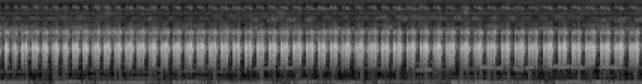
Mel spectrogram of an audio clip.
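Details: Frog calling at night, an unbroken series of rapid, evenly spaced croaking pulses, several each second, keeping the same pitch and loudness throughout, with faint low rumbling underneath.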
